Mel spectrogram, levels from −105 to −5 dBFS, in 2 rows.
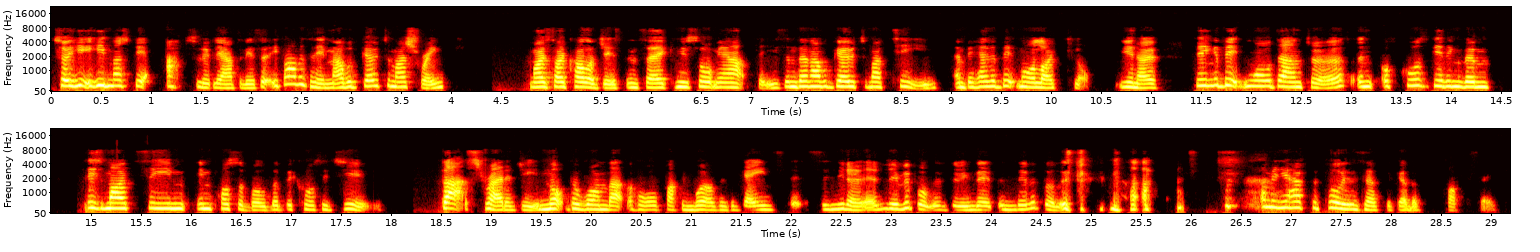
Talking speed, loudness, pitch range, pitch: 205 wpm, -19 LUFS, 195-250 Hz, 225 Hz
